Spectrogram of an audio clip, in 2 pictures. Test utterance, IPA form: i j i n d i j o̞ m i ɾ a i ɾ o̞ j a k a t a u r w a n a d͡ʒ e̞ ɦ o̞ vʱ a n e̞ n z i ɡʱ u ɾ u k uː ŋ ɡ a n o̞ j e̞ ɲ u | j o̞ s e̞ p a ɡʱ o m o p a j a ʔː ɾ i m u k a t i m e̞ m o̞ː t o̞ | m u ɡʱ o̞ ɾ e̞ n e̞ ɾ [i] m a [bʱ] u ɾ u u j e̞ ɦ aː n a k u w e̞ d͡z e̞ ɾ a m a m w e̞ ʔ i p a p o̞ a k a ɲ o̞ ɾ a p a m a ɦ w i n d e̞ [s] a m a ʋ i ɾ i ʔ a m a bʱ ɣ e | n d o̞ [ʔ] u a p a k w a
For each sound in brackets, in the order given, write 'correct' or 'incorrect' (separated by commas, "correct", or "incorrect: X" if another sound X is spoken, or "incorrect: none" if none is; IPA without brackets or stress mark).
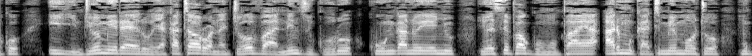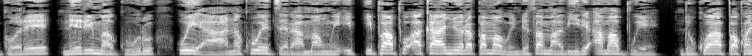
correct, incorrect: ɡʱ, incorrect: f, incorrect: k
